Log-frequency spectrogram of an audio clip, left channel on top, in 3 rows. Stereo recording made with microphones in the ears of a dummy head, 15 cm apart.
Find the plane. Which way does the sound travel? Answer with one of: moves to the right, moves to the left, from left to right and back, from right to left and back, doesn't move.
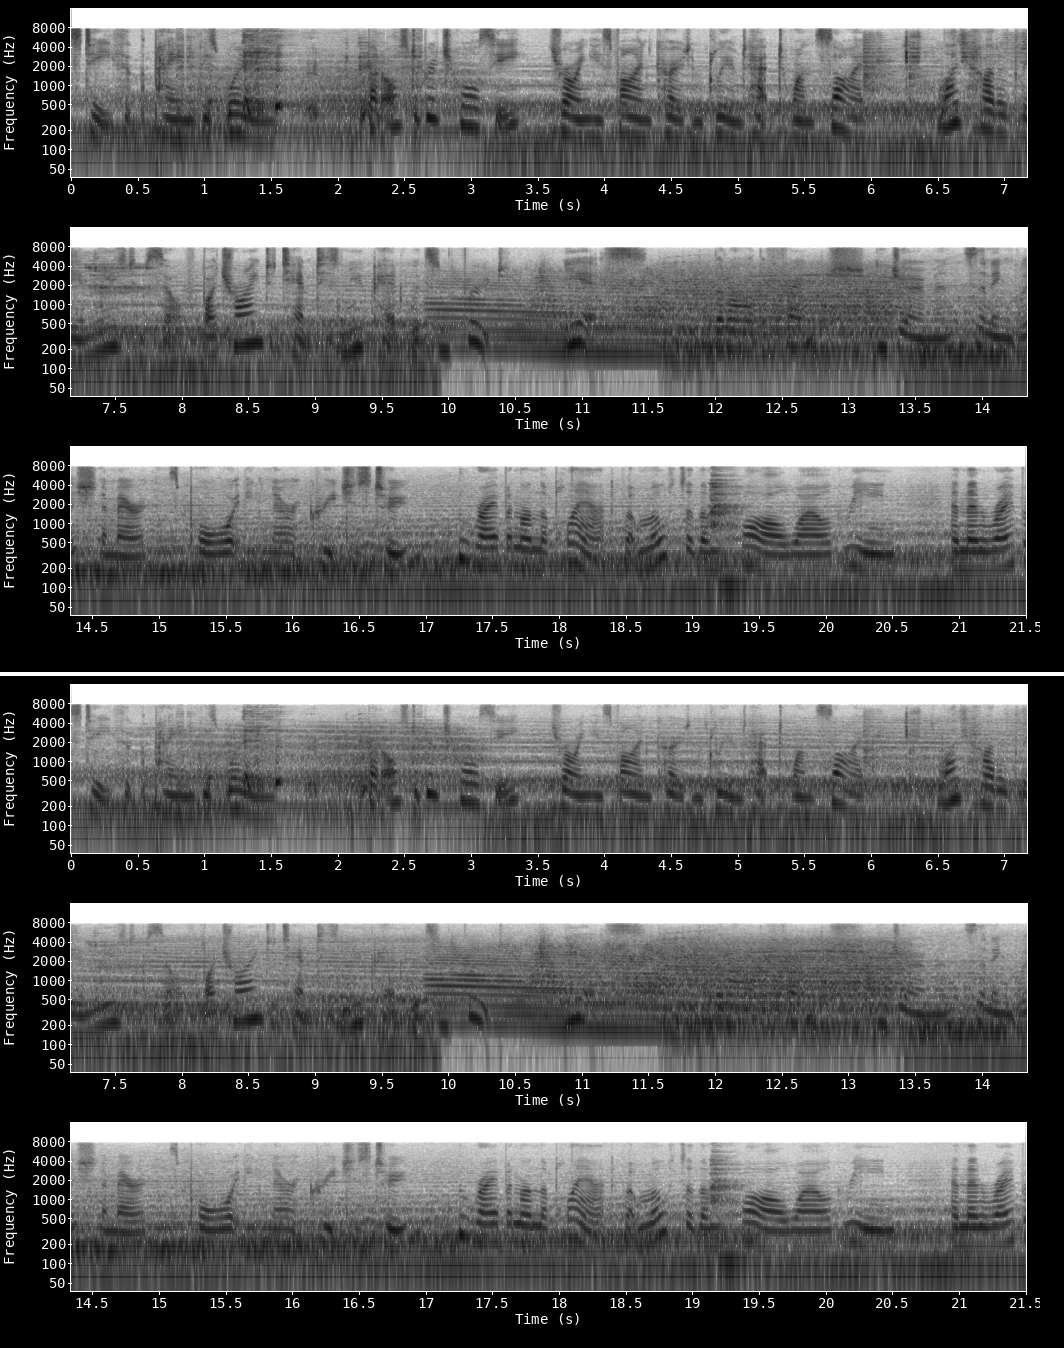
moves to the left.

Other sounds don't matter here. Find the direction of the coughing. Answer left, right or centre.
left.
